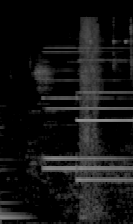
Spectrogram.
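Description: Soft electronic chime of several notes, entering one after another from about half a second in and ringing on, like an airport public-address chime. At the very start the last notes of guitar music fade out.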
